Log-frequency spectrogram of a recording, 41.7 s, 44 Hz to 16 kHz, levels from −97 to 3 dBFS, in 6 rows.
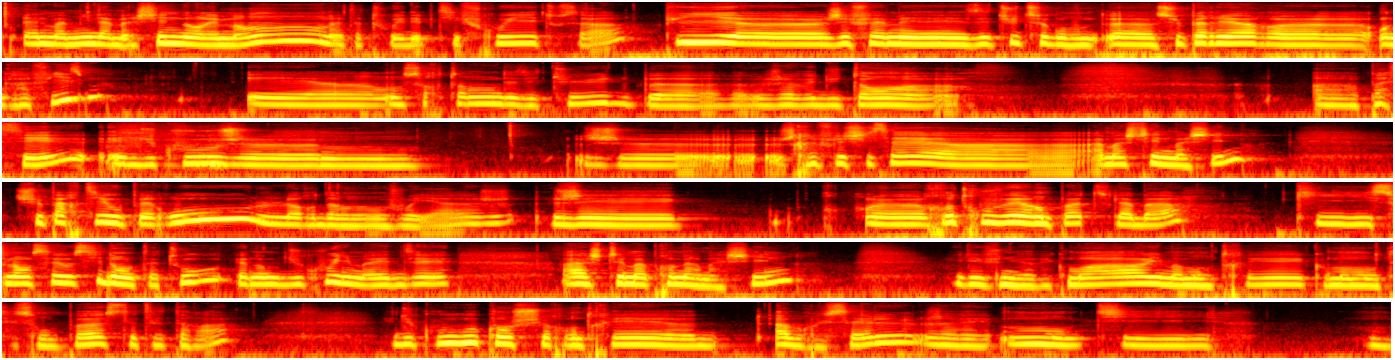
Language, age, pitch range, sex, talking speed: French, 20-39, 175-210 Hz, female, 165 wpm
